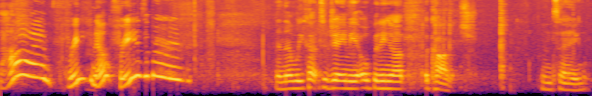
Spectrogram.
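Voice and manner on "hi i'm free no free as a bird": high, giddy and breathless on the phone; giddy girly voice. Retold or imitated. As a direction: squeal it like a smitten young woman. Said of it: "And she says".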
